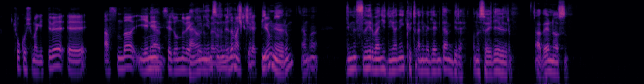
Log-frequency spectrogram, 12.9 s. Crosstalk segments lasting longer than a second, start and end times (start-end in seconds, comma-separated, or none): 3.8-5.7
